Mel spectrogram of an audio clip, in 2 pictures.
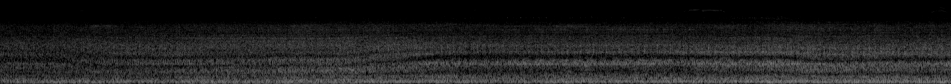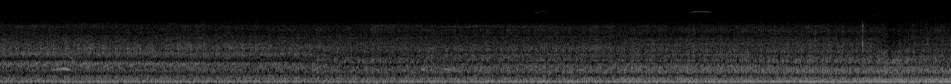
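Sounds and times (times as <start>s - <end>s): diesel truck engine drone: 0.0s - 19.0s
high engine whine: 0.0s - 19.0s.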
